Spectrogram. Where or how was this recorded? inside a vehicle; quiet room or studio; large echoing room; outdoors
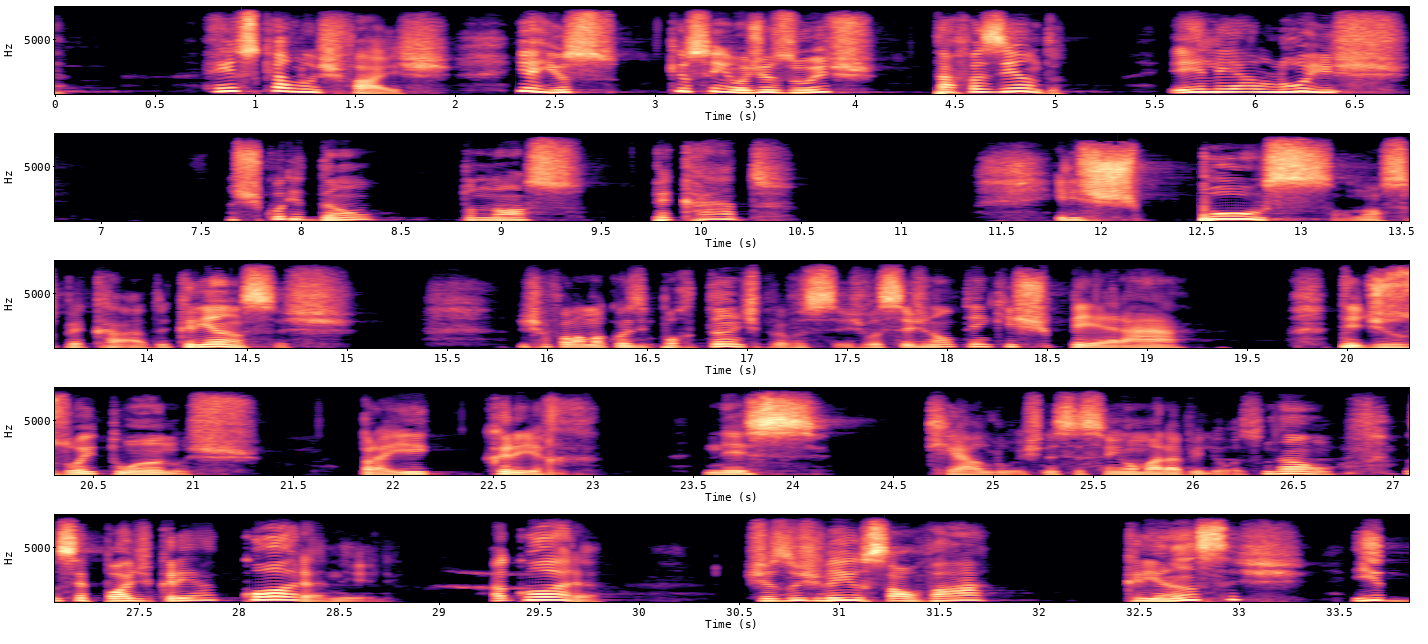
large echoing room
